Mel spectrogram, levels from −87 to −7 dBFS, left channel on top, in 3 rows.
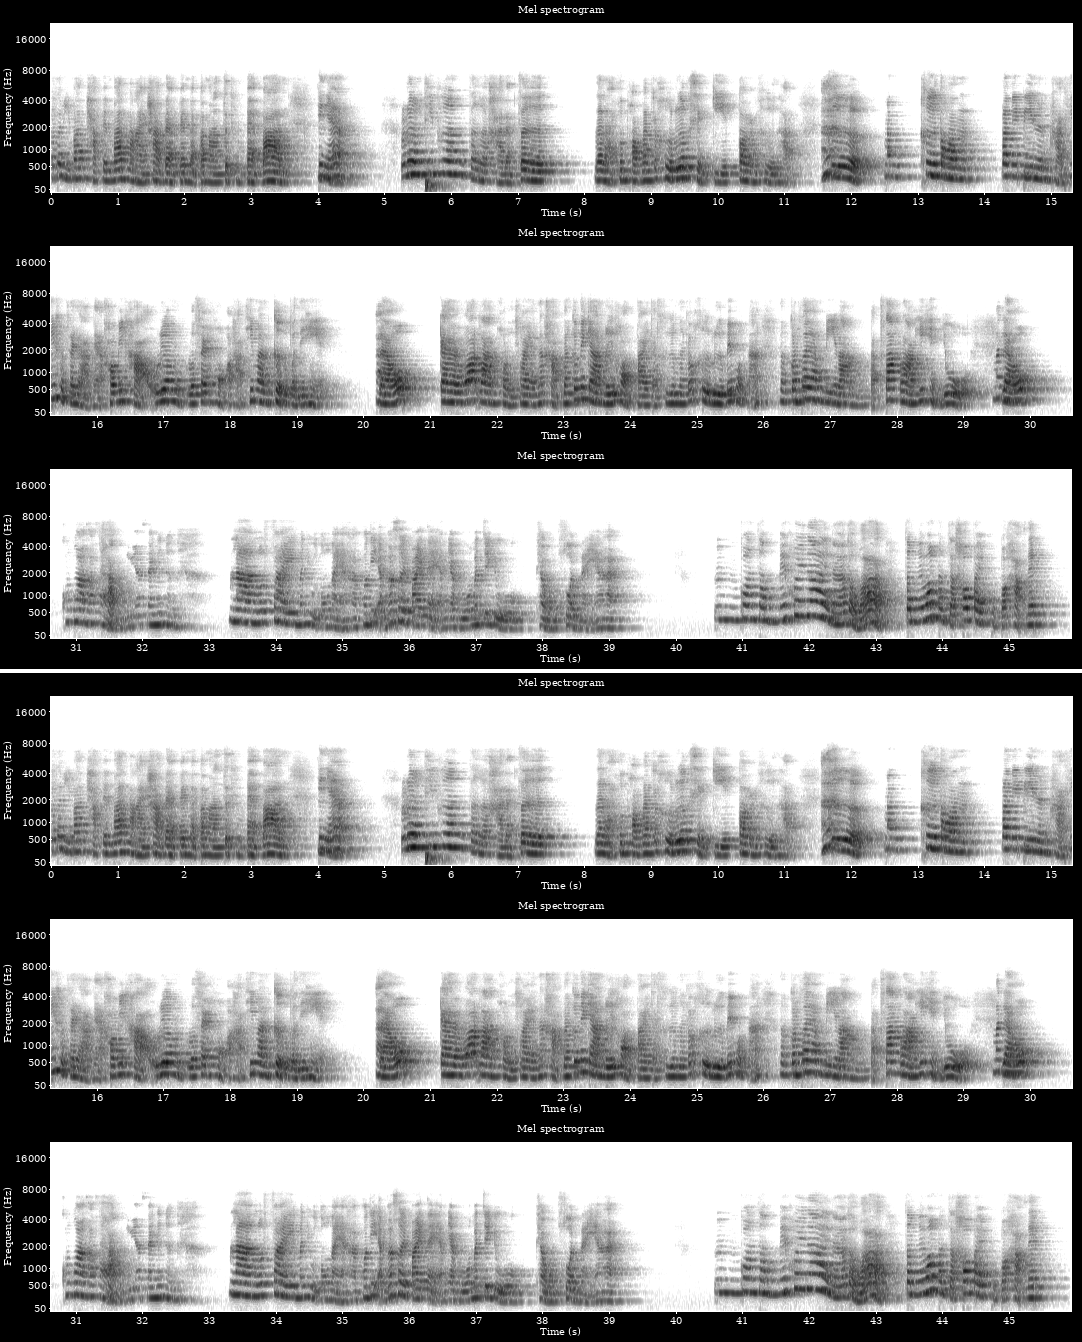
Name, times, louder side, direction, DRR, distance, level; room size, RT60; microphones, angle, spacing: voice 1, 0.0-4.4 5.2-7.4 8.2-11.1 11.7-12.1 12.5-12.8 13.0-13.8 14.3-19.4 20.2-20.6 21.1-27.6 27.8-29.1 29.6-29.9 31.5-31.6 40.6-43.1 43.4-45.4, equal, 15° left, 2 dB, 0.9 m, -25 dB
voice 2, 4.0-4.3 11.5-11.8 20.2-20.4 26.4-26.5 27.0-27.2 29.4-30.0 30.8-32.8 33.3-37.6 37.9-39.1, right 1 dB, 35° right, 0 dB, 1.4 m, -29 dB
8.1 x 3.8 x 4.7 m, 0.86 s
head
